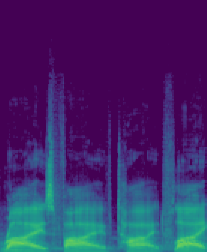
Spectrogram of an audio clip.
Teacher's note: words like rise five tied fly keep their full eye diphthong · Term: full I diphthong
